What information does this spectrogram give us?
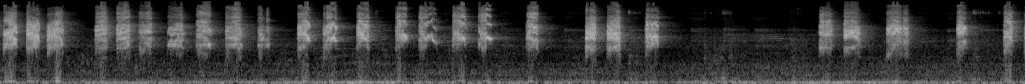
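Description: Small parrots give loud, harsh squawks in rapid bursts, several each second, with brief pauses between runs.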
